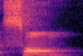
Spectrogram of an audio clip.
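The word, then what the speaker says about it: song: उसमें साइलेंट हो जाता एन के बाद जब जी आता है तो वो साइलेंट हो जाता है ठीक है मतलब साइलेंट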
